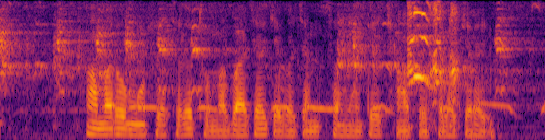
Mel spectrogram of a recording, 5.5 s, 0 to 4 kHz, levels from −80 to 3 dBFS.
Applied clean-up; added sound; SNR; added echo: none; Fowl; -1 dB; none.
